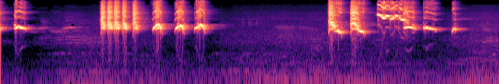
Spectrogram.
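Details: Orange-headed thrush in ngeplong song, for stimulating captive birds into breeding condition: rapid sequences of loud buzzy and whistled notes in quick succession, then a second varied burst with high trills, over faint background hum.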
